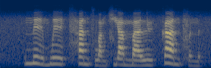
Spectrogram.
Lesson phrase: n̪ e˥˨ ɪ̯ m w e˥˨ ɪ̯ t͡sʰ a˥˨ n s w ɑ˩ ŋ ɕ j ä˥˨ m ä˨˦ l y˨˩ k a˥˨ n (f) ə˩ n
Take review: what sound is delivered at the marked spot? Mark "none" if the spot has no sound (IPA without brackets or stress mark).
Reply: f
